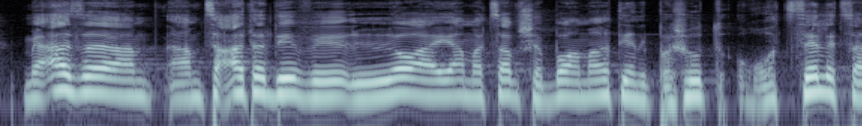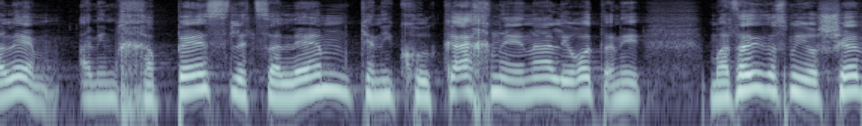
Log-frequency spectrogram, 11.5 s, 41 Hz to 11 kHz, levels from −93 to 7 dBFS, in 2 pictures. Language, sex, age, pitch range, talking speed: Hebrew, male, 20-39, 130-170 Hz, 135 wpm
